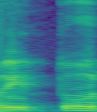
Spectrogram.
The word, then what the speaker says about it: ऋ: केवल ऋतु, ऋषि, ऋण आदि कुछ शब्दों के लेखन में इसका प्रयोग मिलता है। इसका उच्चारण र प्लस इ होता है।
